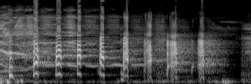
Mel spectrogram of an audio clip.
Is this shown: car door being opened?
no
